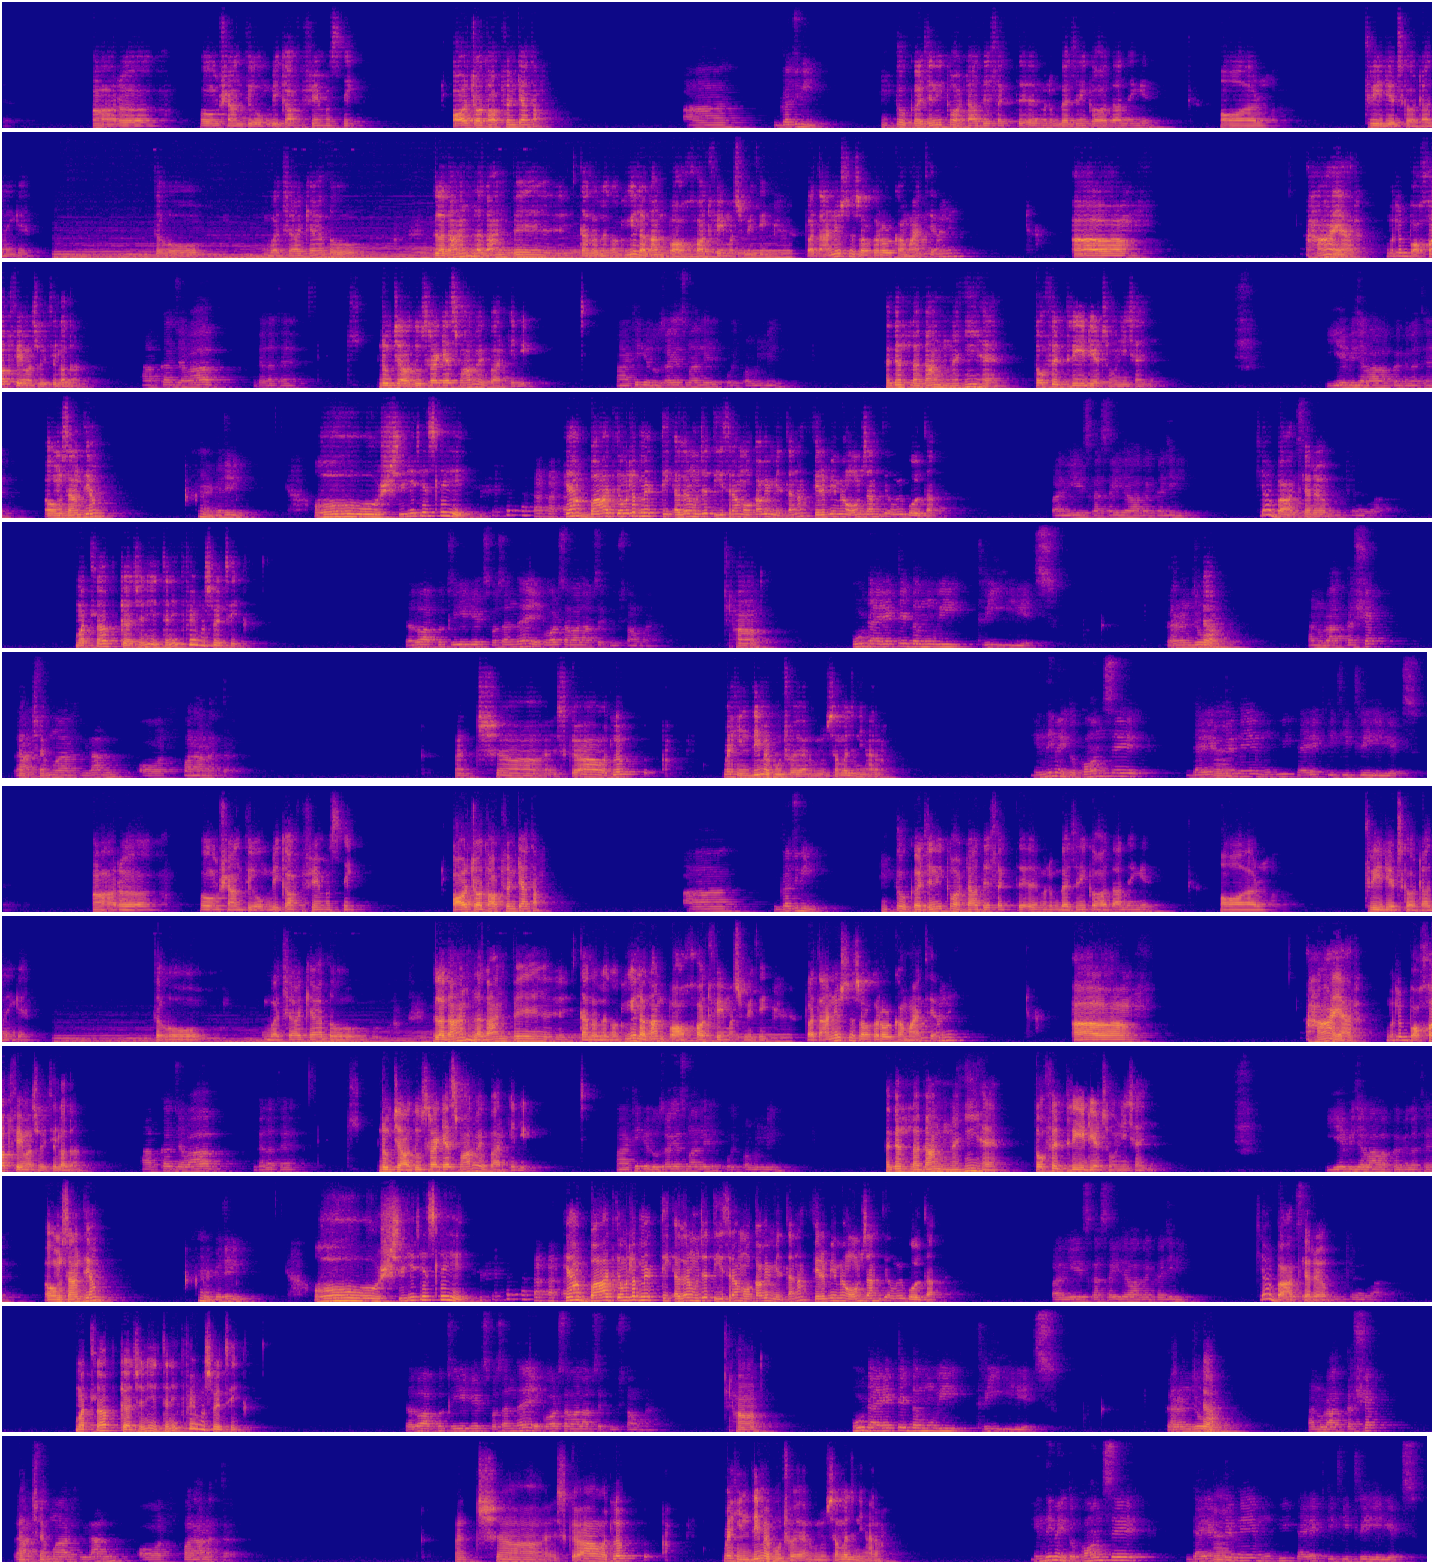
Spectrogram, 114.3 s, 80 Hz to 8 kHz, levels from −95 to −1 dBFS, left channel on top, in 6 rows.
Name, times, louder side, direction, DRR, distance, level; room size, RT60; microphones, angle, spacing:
voice 1, 1.2-2.0 2.6-4.7 6.0-7.2 11.7-15.5 16.2-16.9 18.2-19.4 21.1-21.7 22.5-24.1 24.8-29.4 29.8-31.8 33.3-34.3 36.4-37.2 37.5-39.2 42.8-42.9 43.1-45.2 49.9-51.4 51.9-53.5 57.8-58.5 61.1-63.6 64.7-69.7 74.0-74.9 77.2-79.5 86.0-86.3 91.8-91.9 92.3-92.5 95.5-96.0 101.4-103.7 104.9-107.1 111.5-111.8, right 2 dB, 25° right, 0.7 m, -30 dB
voice 2, 9.1-9.8 10.3-10.9 31.0-31.7 40.0-41.0 41.5-42.0 46.3-48.5 54.6-54.8 55.8-57.3 58.4-58.5 59.8-60.4 63.7-64.7 71.2-73.0 74.2-74.6 74.9-75.6 81.6-84.9 86.1-86.4 87.6-90.3 91.8-92.5 93.7-94.6 95.5-98.4 109.0-110.5 111.1-114.2, right 2 dB, 65° right, 1.5 m, -40 dB
sound 1, 19.7-29.6, left 5 dB, 80° left, 0.4 m, -41 dB
9.5 x 4.1 x 5.9 m
head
